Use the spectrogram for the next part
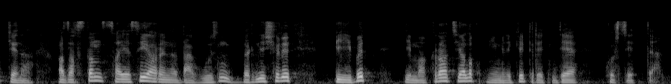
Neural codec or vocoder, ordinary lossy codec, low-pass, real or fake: codec, 16 kHz, 8 kbps, FreqCodec, smaller model; none; none; fake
